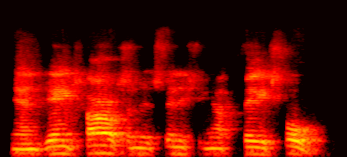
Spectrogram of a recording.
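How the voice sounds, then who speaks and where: Here a man speaks with an Arkansas accent. His pace is fairly slow, and his pitch varies in an ordinary way. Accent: Southern US (Arkansas). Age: 80s+. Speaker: local developer addressing the council. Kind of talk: public comment at council meeting. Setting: city council meeting.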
